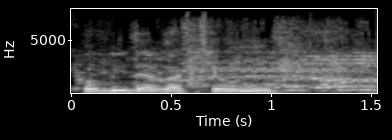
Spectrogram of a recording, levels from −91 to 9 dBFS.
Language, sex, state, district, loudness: Bengali, male, West Bengal, Kolkata, -17 LUFS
